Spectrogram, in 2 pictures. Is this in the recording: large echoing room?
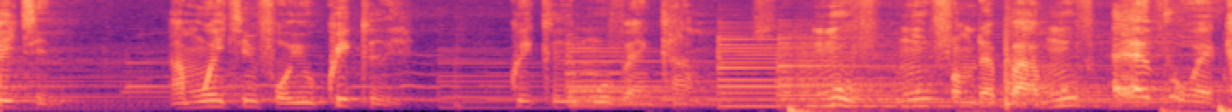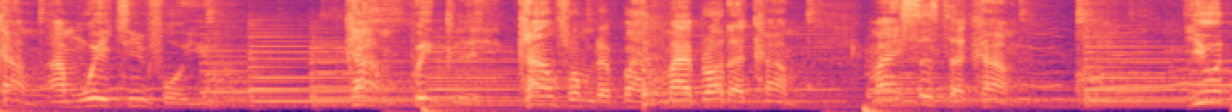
yes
